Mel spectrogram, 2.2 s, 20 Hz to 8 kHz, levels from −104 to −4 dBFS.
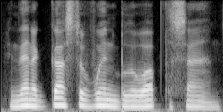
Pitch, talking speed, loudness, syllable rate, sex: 120 Hz, 270 wpm, -18 LUFS, 4.9 syllables/s, male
